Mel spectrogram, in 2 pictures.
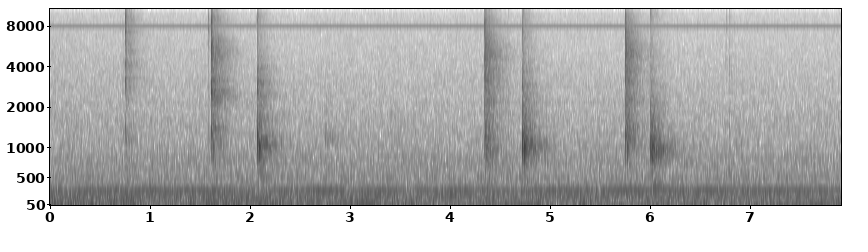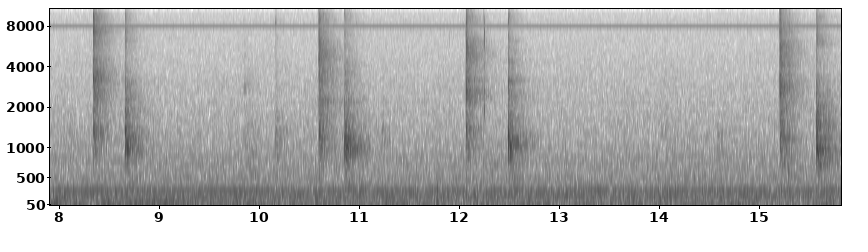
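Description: Buttons on a stereo click sharply, again and again.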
